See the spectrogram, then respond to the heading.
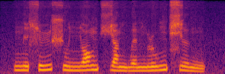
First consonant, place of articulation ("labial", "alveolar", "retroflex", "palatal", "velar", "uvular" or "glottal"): alveolar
